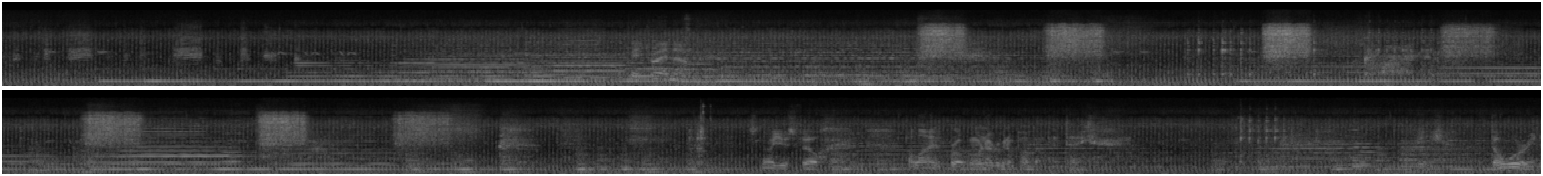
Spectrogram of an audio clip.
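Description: Tense background music over a water pump working: a steady low hum with about seven regular hissing strokes, roughly one every one and a half to two seconds, in the middle of the stretch.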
